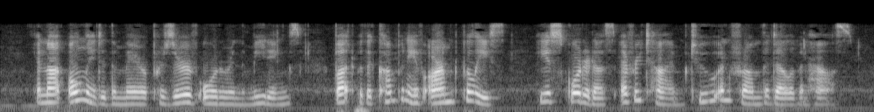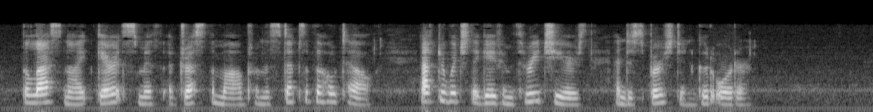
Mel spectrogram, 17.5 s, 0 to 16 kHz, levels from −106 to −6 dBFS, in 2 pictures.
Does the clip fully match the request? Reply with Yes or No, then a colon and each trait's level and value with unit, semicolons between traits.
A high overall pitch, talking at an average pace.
Yes: high, 200 Hz; average, 190 wpm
